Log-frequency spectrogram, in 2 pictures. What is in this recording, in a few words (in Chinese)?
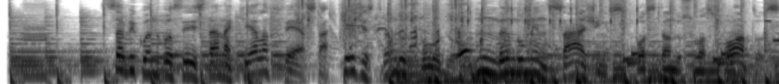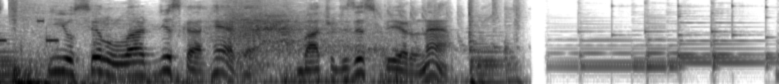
葡萄牙语男 手机产品介绍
